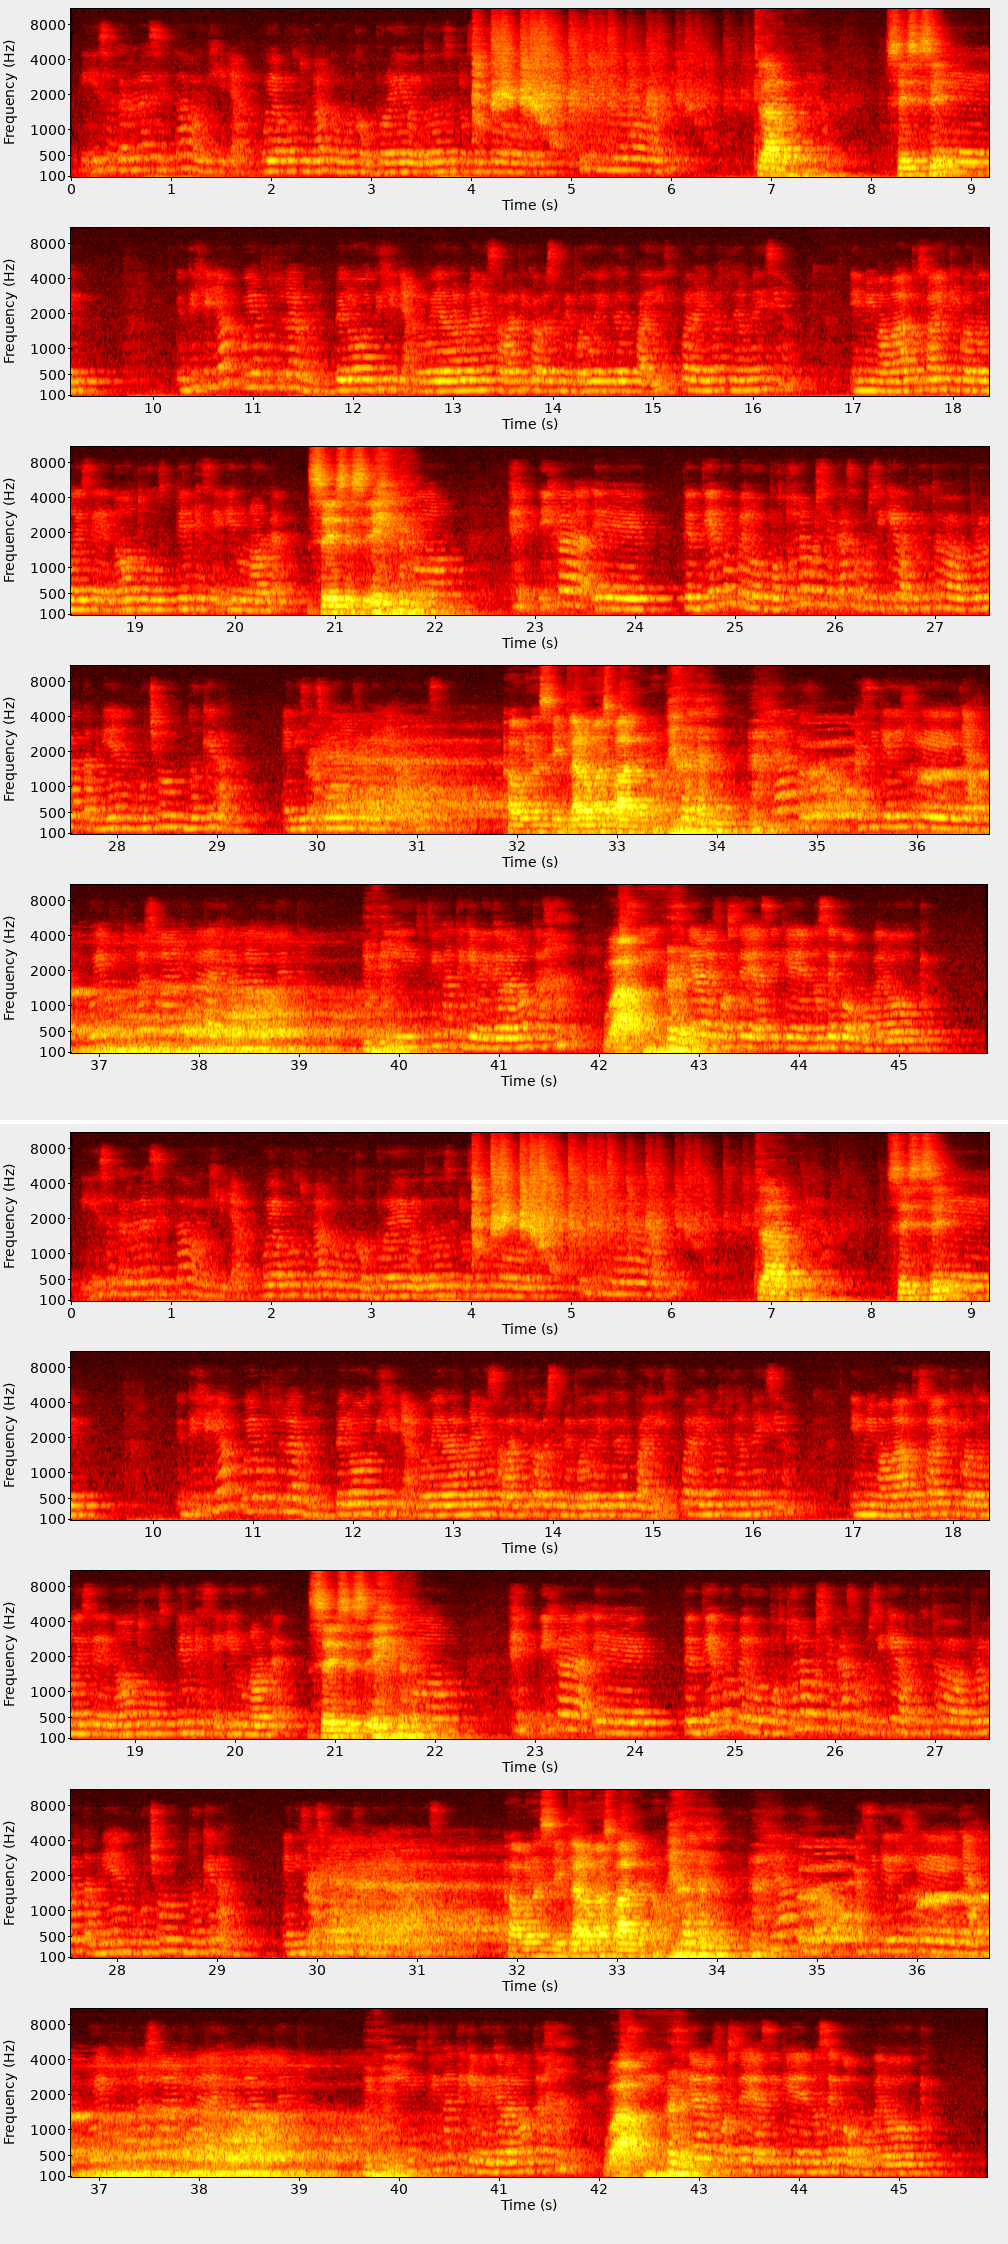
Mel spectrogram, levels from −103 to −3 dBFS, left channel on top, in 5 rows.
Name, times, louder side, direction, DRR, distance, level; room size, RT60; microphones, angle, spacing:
voice 1, 0.1-6.1 6.9-7.6 8.2-9.4 9.7-9.9 10.2-20.5 21.5-24.1 24.4-29.2 29.6-31.3 31.7-31.8 32.4-33.1 33.5-34.0 34.4-39.1 39.8-45.3, left 2 dB, 15° left, -8 dB, 0.9 m, -38 dB
sound 1, 4.0-6.9 7.3-7.4, right 1 dB, 25° right, 0.6 m, -33 dB
voice 2, 6.8-7.2 8.2-8.7 20.7-21.9 31.9-34.5 39.6-39.9 42.1-42.9, equal, 35° left, -5 dB, 0.5 m, -23 dB
sound 2, 29.5-33.7 34.8-35.6 35.8-40.7, right 1 dB, 85° right, 0.4 m, -30 dB
2.4 x 2.2 x 3.6 m, 1.0 s
head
